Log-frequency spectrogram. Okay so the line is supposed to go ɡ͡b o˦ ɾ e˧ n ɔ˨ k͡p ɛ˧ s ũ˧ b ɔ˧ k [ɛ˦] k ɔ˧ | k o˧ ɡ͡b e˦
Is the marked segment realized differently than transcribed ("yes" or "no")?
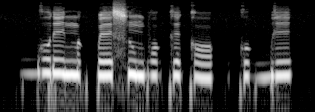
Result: no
